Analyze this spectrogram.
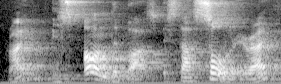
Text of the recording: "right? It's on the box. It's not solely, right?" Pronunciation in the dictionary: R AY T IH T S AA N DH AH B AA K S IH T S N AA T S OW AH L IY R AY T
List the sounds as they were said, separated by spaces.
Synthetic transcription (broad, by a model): R AY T IH T S AA N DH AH B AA S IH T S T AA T S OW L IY R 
